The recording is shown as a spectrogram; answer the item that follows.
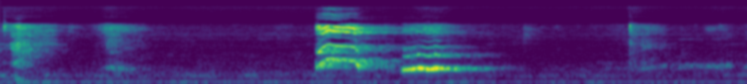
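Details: Rescued dogs gathered at their hideout; two drawn-out, tonal whines with stacked harmonics sound back to back, the second bending downward, followed by a brief soft squeak, over a low indoor hum.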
